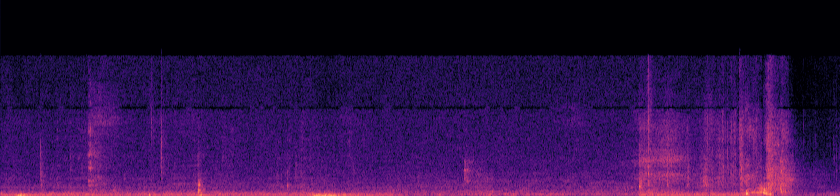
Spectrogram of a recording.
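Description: A single sharp, loud sneeze bursts out near the end, following several seconds of low, steady hum and faint background rumble with no one talking.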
